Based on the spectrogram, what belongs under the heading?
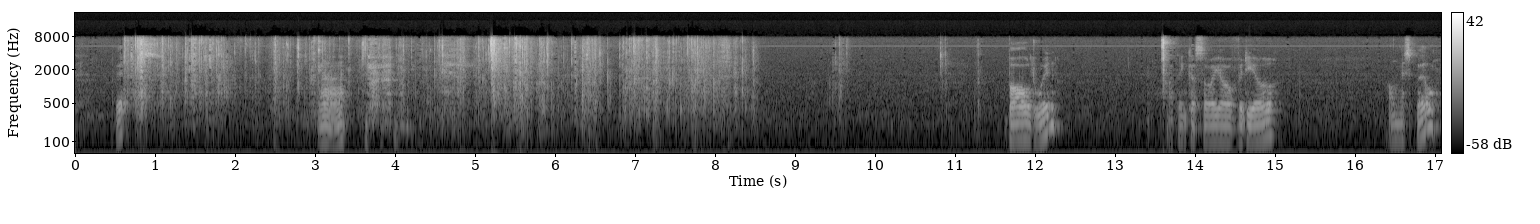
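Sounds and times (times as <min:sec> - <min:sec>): packaging crinkling and rustling: 0:00.5 - 0:08.6, 0:09.4 - 0:09.8.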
